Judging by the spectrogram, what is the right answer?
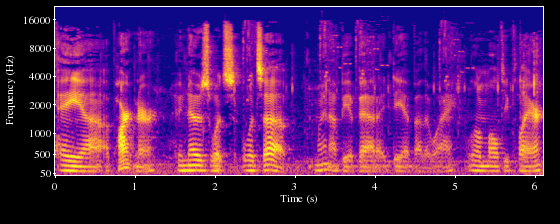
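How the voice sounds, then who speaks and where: Audible room echo is present. A man talks at a fairly slow pace and medium pitch. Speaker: gaming video creator. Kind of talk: let's play gameplay commentary. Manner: animated.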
